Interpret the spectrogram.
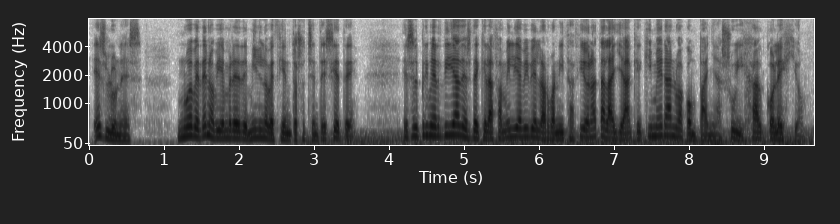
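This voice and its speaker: A man's voice: a little high, lively intonation, brisk, darkish tone, a little hiss or hum. A man narrating a scripted true-crime documentary.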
